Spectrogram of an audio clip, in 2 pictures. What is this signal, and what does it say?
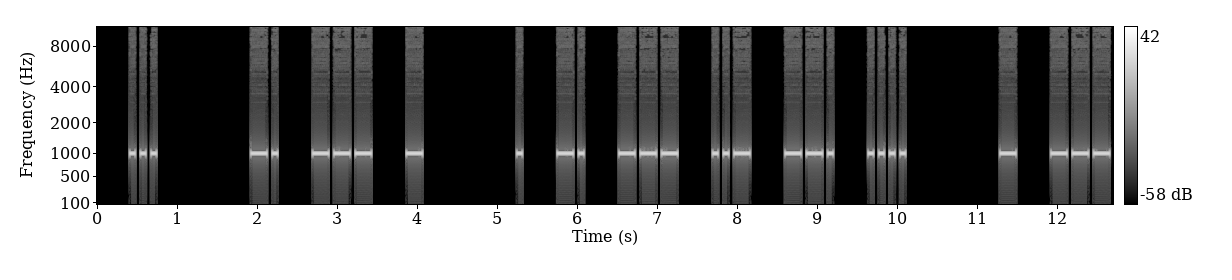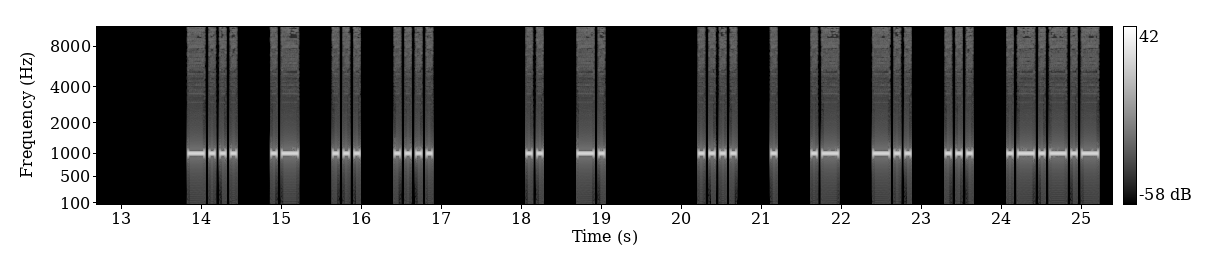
Morse code, heard as a keyed tone, about 18 wpm, spaced as for 12 wpm, 1000 Hz. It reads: S NOT ENOUGH TO BASH IN HEADS.
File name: 2026-01-07-12wpm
